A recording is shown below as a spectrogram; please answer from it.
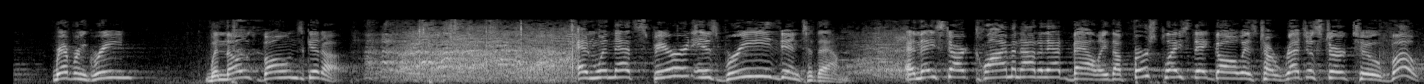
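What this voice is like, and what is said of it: Hillary Clinton's put-on Southern accent. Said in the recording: “She slips into that Southern accent again.”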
